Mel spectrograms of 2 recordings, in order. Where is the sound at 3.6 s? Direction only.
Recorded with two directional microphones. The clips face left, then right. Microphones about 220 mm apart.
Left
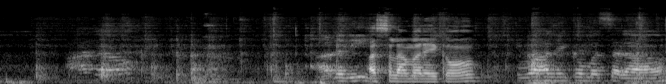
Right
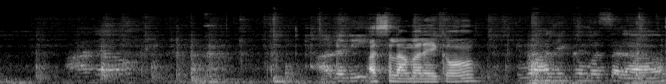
5° left (ahead or behind).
